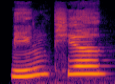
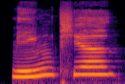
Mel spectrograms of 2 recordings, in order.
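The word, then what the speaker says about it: 明天: 明天, 明天. Here, the first character has the second tone.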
